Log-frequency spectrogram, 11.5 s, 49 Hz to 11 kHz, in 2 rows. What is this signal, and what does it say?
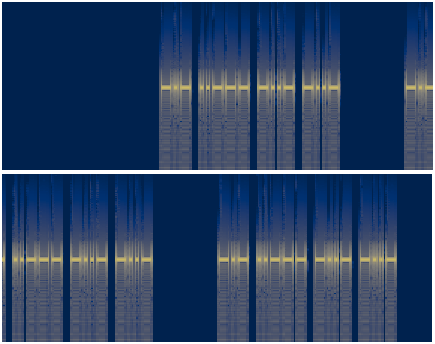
Morse code, heard as a keyed tone, about 28 wpm, 700 Hz. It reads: K2XX K2XX K2XX
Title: USA Call Signs - 4 Characters - Repeated 3x - 28wpm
